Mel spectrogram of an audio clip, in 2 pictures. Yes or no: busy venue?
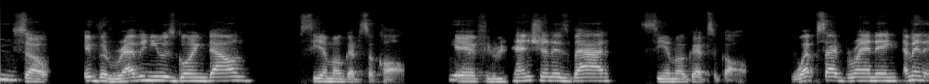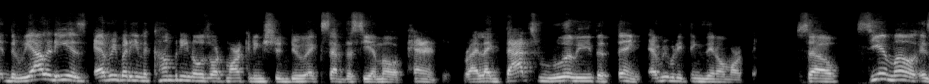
no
